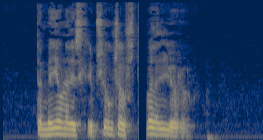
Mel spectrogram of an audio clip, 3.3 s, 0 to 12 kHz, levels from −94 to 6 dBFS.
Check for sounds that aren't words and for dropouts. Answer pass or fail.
fail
